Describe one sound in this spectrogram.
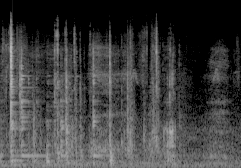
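Metal parts clink and knock close by.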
